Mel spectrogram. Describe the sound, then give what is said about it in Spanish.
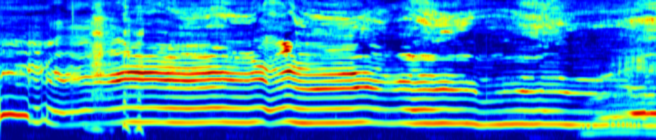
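A person fakes exaggerated slow-motion crying: one long, drawn-out, wavering wail, loud, sliding slightly in pitch and ending in a lower sob, with no other sounds. “Estoy llorando en cámara lenta, güey.”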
